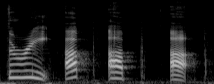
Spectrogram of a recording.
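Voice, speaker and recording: An actress playing an earnest, simple-minded sister in a comic audio drama, speaking in a halting, childlike way. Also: female voice, high-pitched, sharp tone, exaggerated voice.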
